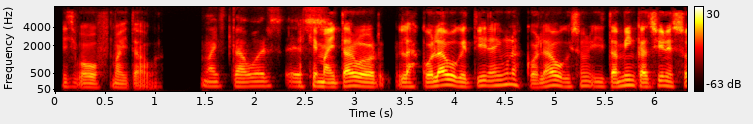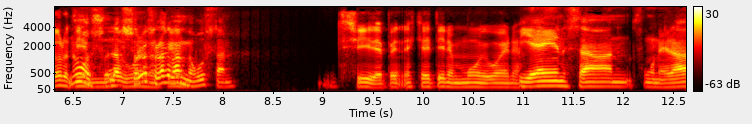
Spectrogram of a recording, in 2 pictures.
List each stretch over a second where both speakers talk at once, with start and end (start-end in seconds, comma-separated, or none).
6.4-7.7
